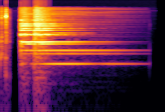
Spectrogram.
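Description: A quick double click, then a bell ding that rings and fades out over about a second and a half: the notification-bell chime sound effect of a subscribe-button animation.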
